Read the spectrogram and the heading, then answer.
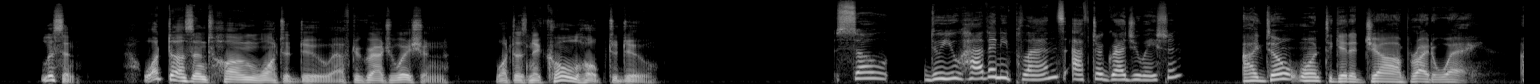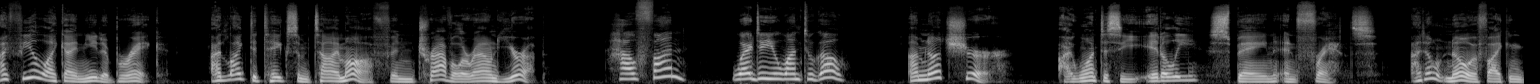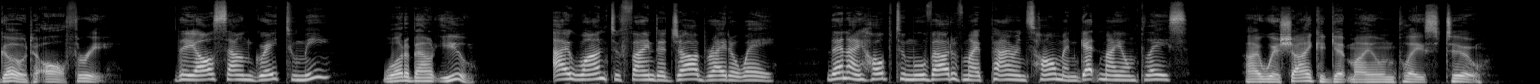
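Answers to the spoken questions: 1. Get a job right away
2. Find a job right away, then move out of her parents' home and get her own place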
